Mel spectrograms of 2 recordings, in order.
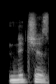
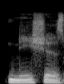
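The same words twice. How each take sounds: First: The word rhymes with riches. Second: The word does not rhyme with riches. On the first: The speaker calls it right. "niches make riches" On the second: The speaker calls it wrong. "I was pronouncing it wrong, or the way I pronounce it"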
